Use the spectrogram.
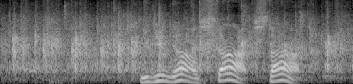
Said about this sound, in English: Stop. Don't be clapping. They're not dancing bears.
